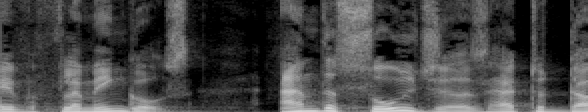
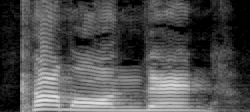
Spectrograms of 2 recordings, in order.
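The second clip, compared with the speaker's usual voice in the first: very high-pitched, loud, shrill roar; 12 semitones higher, 6 dB louder than usual. Reading a story, the queen answers Alice, roaring. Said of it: "roared the queen".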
